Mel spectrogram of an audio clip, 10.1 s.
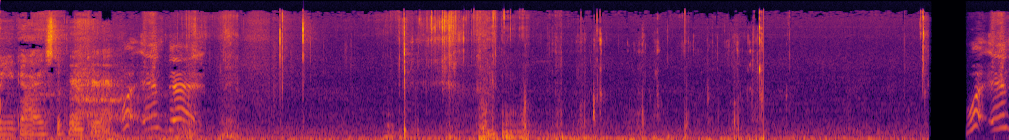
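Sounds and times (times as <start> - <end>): biting and chewing food: 3.8 - 8.0.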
